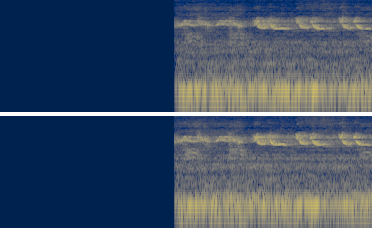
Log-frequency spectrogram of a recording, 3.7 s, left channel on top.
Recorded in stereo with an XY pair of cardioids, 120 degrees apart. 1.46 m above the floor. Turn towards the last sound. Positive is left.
turn(degrees=-35)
